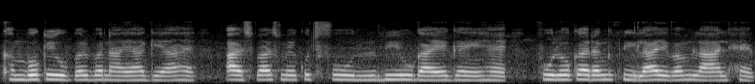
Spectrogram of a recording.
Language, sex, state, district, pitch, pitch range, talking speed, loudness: Hindi, female, Chandigarh, Chandigarh, 210 Hz, 200-220 Hz, 165 wpm, -17 LUFS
